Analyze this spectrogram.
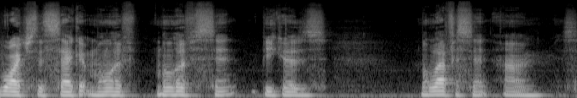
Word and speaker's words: Maleficent: And then I didn't watch the second one, but I think I should watch the second Maleficent because Maleficent is how you say it, because I think I'd like it more now that I'm older, more mature.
